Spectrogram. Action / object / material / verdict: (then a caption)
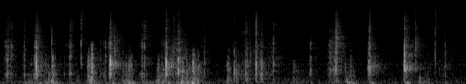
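tap / paperback book with paper pages / paper / none. Fingertips riffle and flip through the page edges of a thick, solid blue and white softcover paperback book, *Gestion Financière*, held in one hand, and rub its cover. A quick, irregular run of short, dry papery ticks and flicks sounds with no ring, mostly in the mid range with soft brushing between them.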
